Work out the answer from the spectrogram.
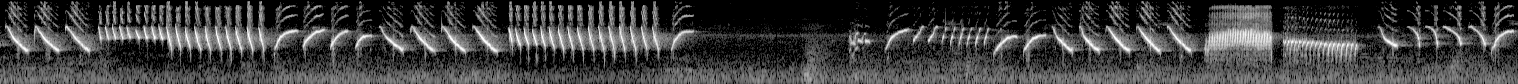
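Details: Practising young canary delivering long rolling trills of rapid repeated notes mixed with sweeping whistles, a short pause midway, then more trills and a brief harsh buzzy note before the rapid phrases resume.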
